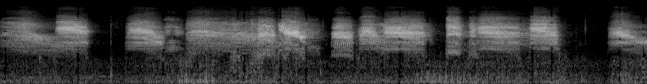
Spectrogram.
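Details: Common starlings, juveniles with adults, very vocal on 28/05/16. Loud rasping, hissing squawks run in long and short bursts, almost continuous, with brief silent breaks.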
